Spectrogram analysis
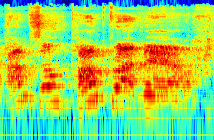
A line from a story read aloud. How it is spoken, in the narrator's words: he would shout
